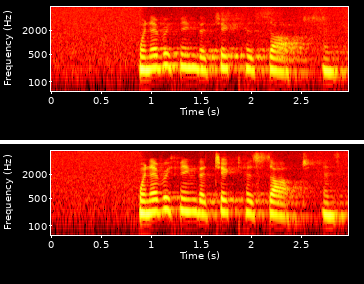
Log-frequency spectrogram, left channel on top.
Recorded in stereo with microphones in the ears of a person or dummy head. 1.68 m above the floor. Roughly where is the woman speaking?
Right.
